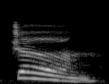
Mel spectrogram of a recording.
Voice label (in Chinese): 正 小聲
